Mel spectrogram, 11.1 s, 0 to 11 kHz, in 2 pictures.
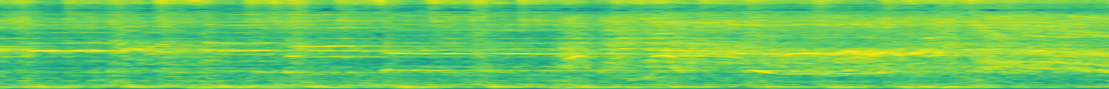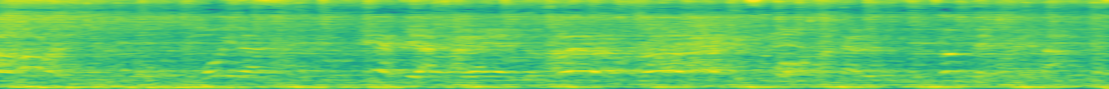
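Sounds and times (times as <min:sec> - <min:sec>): upbeat dance music over speakers: 0:00.0 - 0:11.0
group shouting: 0:02.8 - 0:05.9.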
